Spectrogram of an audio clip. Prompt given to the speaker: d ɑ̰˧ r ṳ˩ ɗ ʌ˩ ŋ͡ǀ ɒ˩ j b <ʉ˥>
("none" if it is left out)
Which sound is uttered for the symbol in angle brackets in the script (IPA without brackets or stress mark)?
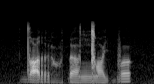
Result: ʊ˥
